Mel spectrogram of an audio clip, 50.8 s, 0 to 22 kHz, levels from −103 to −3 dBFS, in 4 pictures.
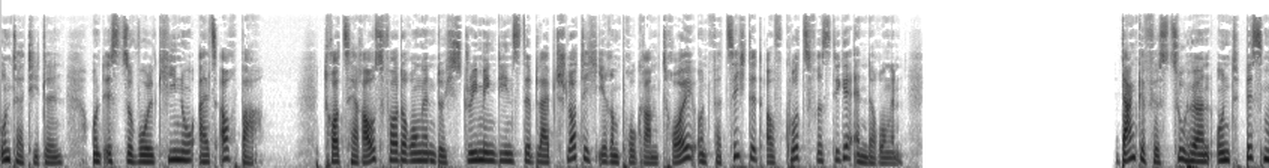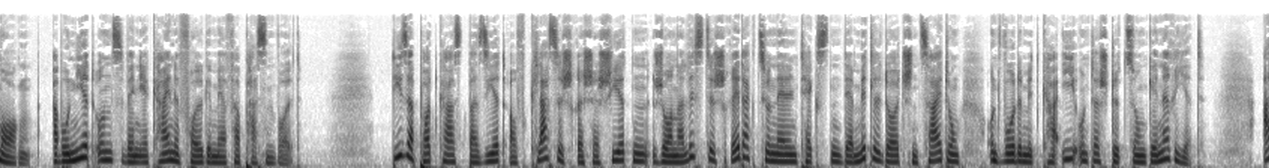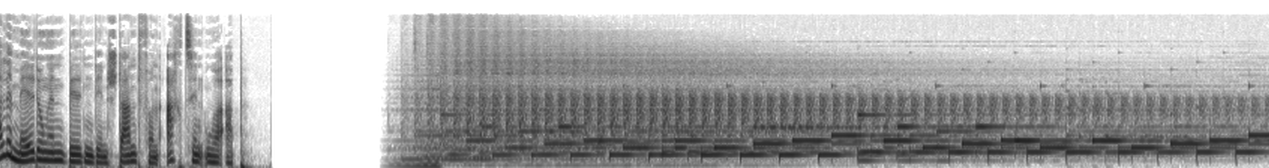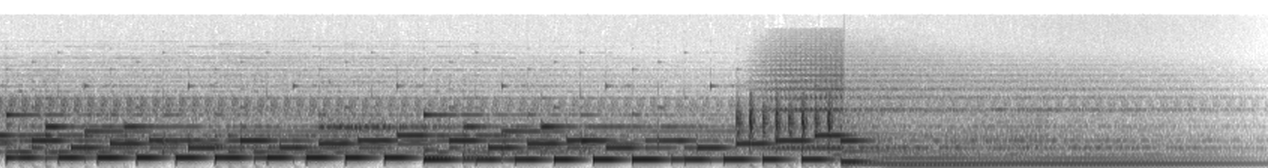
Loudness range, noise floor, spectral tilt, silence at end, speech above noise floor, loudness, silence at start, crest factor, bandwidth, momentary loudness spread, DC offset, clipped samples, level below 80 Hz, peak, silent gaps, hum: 7 LU; -54 dBFS; -6 dB/octave; 0.4 s; 33 dB; -22 LUFS; 0 s; 18 dB; 15.5 kHz; 10 LU; under 0.1%; under 0.1%; -42 dBFS; -4 dBFS; 9.22-11.12 s, 28.10-29.17 s; none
